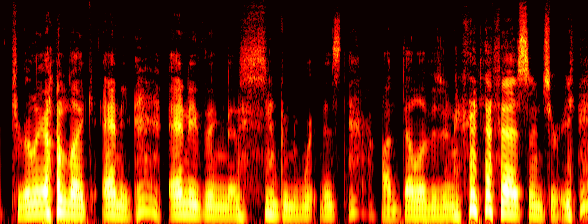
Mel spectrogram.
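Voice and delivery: rushed recital broken up by laughter; quick, giggling replay of a grand tribute; laughing self-imitation. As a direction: race through the speech while cracking up. Repeats own speech, cracking up afterwards.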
